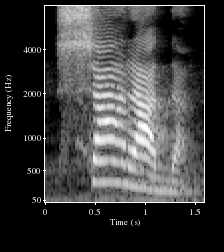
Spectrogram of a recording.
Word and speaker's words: charada: O H é mudo, mas ele junto com outra letra tem o som de X. Charada.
